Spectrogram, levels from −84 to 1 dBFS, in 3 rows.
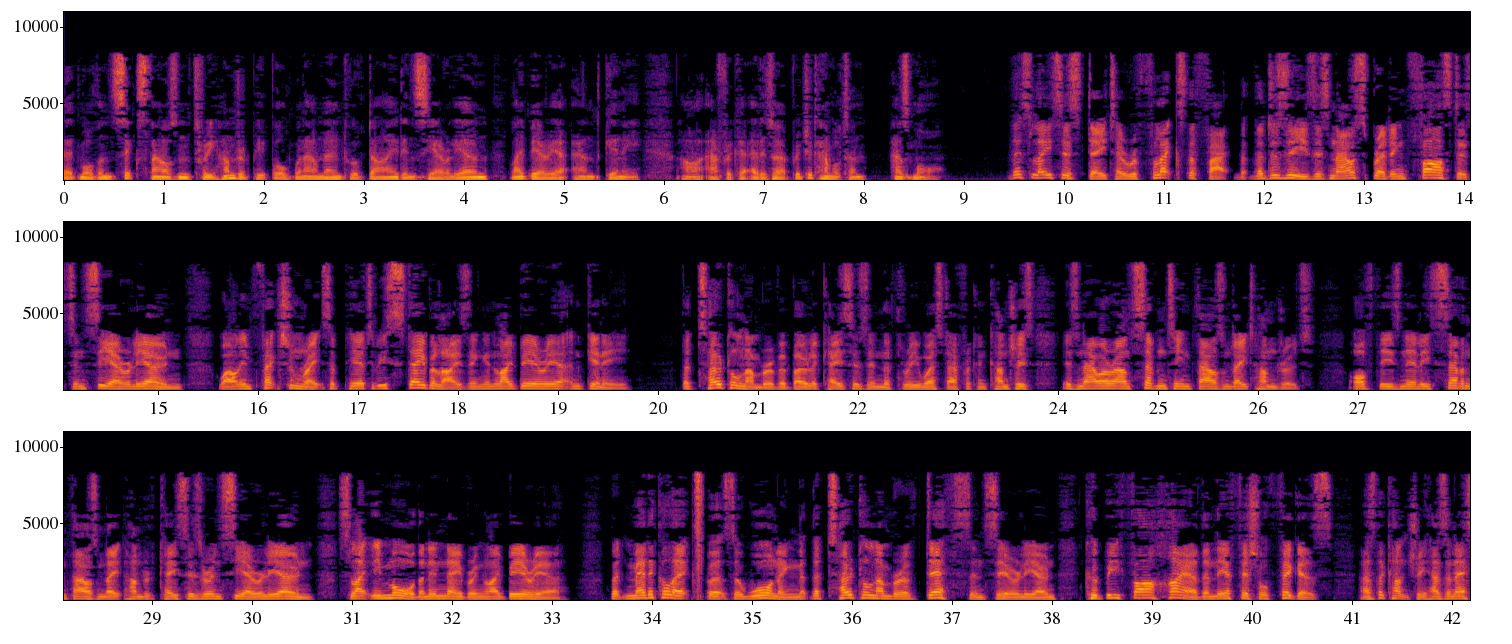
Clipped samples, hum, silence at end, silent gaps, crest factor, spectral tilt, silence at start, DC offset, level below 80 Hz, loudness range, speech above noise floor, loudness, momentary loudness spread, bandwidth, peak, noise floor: under 0.1%; none; 0 s; none; 18 dB; -5 dB/octave; 0 s; under 0.1%; -48 dBFS; 4 LU; 43 dB; -22 LUFS; 9 LU; 8.8 kHz; -4 dBFS; -65 dBFS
